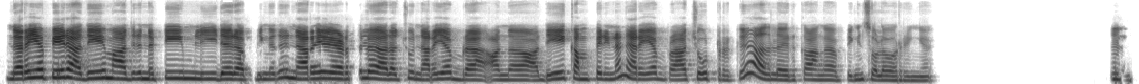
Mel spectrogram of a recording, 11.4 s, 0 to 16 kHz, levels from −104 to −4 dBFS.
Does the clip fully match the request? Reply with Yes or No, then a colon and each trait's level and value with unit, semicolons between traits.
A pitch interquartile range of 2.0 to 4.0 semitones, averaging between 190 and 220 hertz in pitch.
No: average, 3.1 semitones; high, 235 Hz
